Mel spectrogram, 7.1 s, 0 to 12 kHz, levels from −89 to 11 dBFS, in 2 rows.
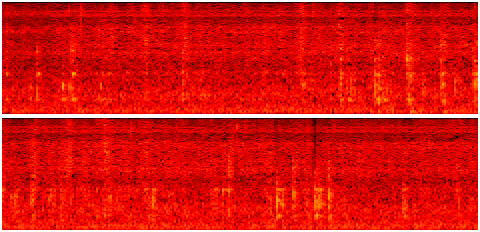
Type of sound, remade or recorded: recorded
